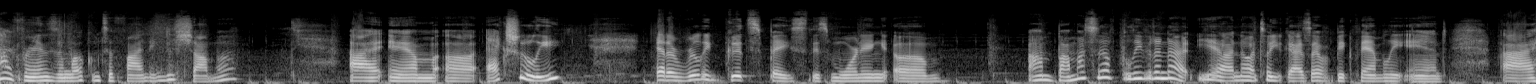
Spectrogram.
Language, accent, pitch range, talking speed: English, American, 145-180 Hz, 160 wpm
